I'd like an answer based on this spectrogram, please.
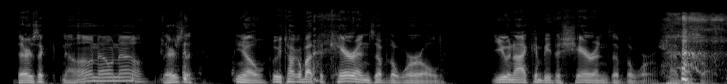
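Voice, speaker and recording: Lively intonation from a man with a fairly low pitch and a slight Southern US accent. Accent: slight Southern drawl. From Tennessee. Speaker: voice-over producer. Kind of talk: interview podcast.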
